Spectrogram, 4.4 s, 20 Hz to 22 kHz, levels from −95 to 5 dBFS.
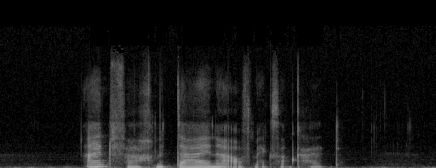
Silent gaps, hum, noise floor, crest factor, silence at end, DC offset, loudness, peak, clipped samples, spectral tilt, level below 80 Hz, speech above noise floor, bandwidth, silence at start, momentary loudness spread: none; none; -63 dBFS; 18 dB; 0 s; under 0.1%; -39 LUFS; -22 dBFS; under 0.1%; -5 dB/octave; -62 dBFS; 24 dB; 16 kHz; 0.15 s; 13 LU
